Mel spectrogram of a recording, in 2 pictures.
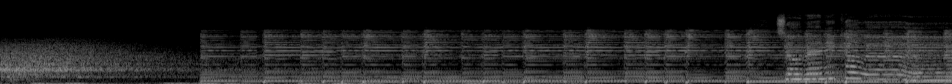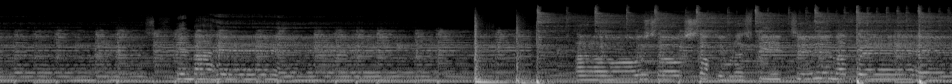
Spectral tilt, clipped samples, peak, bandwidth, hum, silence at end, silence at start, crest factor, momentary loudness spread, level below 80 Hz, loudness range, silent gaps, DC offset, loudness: -4 dB/octave; under 0.1%; -8 dBFS; 16 kHz; none; 0 s; 0 s; 24 dB; 12 LU; -48 dBFS; 11 LU; none; under 0.1%; -31 LUFS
